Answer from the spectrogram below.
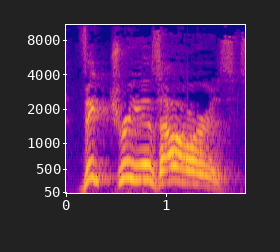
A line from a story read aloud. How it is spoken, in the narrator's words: some of the men shouted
